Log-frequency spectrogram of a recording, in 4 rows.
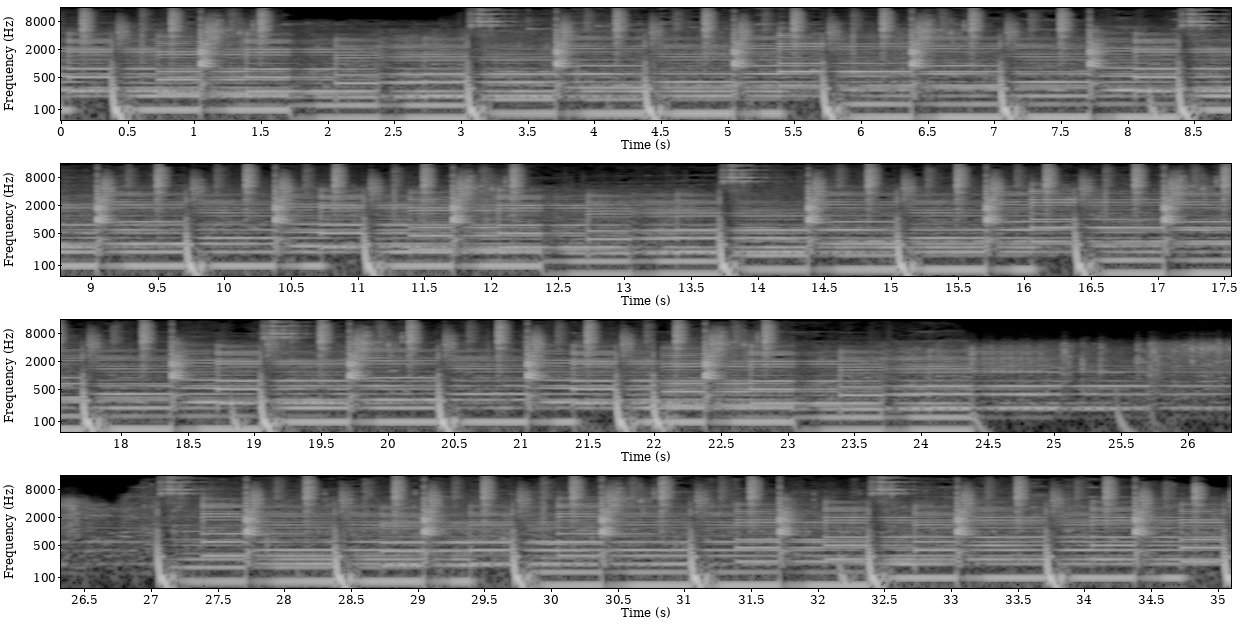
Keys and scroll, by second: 12.1 ctrl+space, 15.4 ctrl+2, 15.8 ctrl+space, 30.1 ctrl+z, 30.5 ctrl+space.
